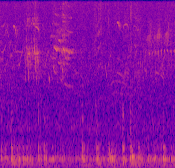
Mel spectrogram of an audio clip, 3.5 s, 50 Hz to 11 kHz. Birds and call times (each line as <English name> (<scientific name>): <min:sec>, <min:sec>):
White-headed Buffalo-Weaver (Dinemellia dinemelli): 0:01.2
